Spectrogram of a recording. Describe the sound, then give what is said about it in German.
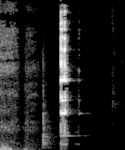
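Glasses clink in a toast after two Scotch whiskies are poured. A few knocks and taps build to one bright, ringing clink whose tone lingers briefly before fading to quiet, with a faint final tick. “Also ich gieße jetzt gerade zwei. Ah, wunderbar. Und zwar The Ardmore und Highland Park. Prost.”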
